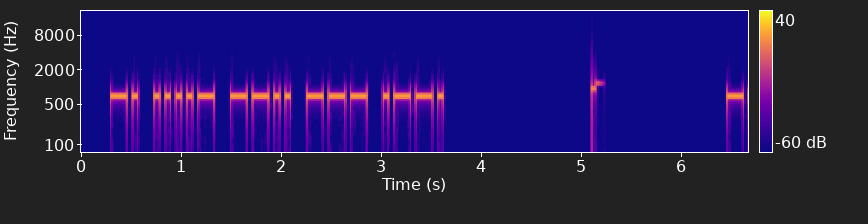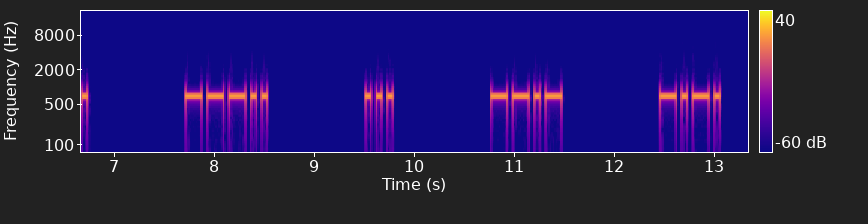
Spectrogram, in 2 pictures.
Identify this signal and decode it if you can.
Morse code, heard as a keyed tone, about 22 wpm, spaced as for 11 wpm, 700 Hz. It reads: N4ZOP N8SQC
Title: USA Call Signs - 5 Characters - 6x Character Spacing - 22wpm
